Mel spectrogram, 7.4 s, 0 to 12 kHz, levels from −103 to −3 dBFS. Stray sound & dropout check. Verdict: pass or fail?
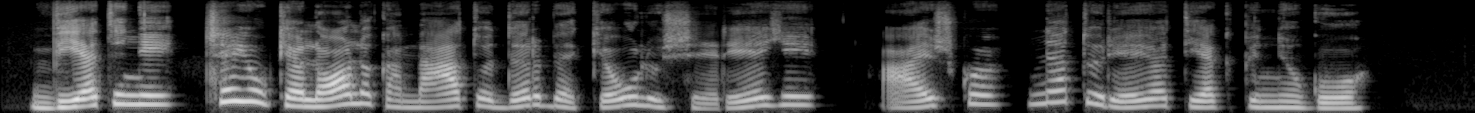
pass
